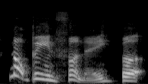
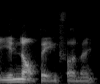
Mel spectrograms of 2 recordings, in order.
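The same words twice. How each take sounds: First: High, drawn-out quoted phrase; mock preamble. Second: Low, soft put-down; dry retort. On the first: Host reading out a listener's hated phrase, mock preamble. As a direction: lift the pitch and stretch it, rising at the end. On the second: Real, not acted. Host answering the hated phrase, dry retort. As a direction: drop it down low and quiet.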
